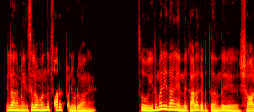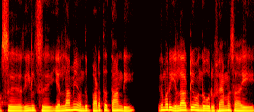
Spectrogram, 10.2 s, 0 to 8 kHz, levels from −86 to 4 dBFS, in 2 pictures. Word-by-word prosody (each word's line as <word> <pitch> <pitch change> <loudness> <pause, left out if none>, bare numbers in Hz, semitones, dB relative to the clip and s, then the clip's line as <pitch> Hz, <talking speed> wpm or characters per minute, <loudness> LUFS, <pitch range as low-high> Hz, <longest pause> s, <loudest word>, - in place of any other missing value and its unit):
எல்லாருமே 165 -3 +1
சிலவங்க 180 -1 +2
வந்து 195 +1 +1
ஃபார்வர்ட் 180 0 -2
பண்ணிவிடுவாங்க. 120 -7 0 1.0
சோ 175 - +1 0.2
இது 185 - 0
மாரி 240 +2 +2
தான் 210 -2 +2
இந்த 150 -1 +1
காலகட்டத்துல 150 -3 +1
வந்து 150 +2 +1 0.4
ஷார்ட்ஸ், 140 0 0 0.3
ரீல்ஸ் 150 -1 -1 0.3
எல்லாமே 170 +6 +1
வந்து 140 +2 -1
படத்த 145 +4 0
தாண்டி, 145 -5 0 0.6
இது 175 - -1
மாதிரி 190 0 +2
எல்லார்ட்டையும் 170 +2 +1
வந்து 150 -1 +1
ஒரு 125 - -1
பேமஸ் 145 +1 +1
ஆகி, 120 -1 0
155 Hz, 145 wpm, -22 LUFS, 140-175 Hz, 1.0 s, சிலவங்க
